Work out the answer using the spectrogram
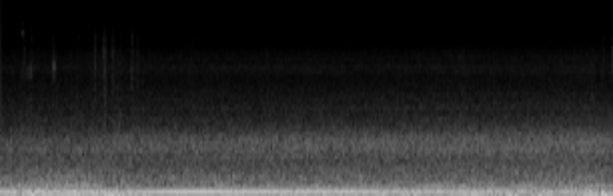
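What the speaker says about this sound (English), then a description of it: "I'm just driving." A car drives along a road, its engine a steady low hum with constant road and tyre noise heard from inside the cabin. No one talks.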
